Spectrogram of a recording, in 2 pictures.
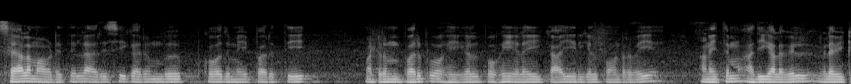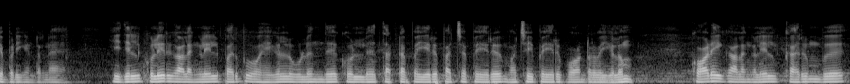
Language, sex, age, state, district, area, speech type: Tamil, male, 30-45, Tamil Nadu, Salem, rural, spontaneous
